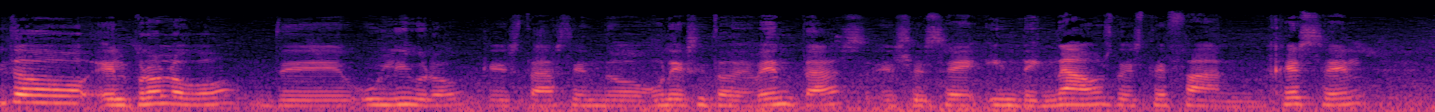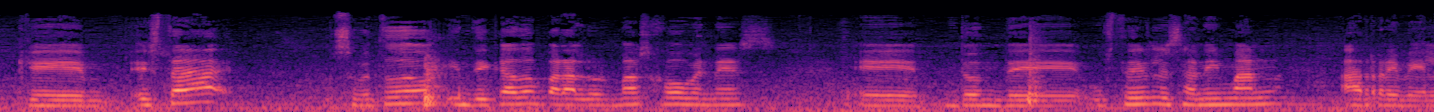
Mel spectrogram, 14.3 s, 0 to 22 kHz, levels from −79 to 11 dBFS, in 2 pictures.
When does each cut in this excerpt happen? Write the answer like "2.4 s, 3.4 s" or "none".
none

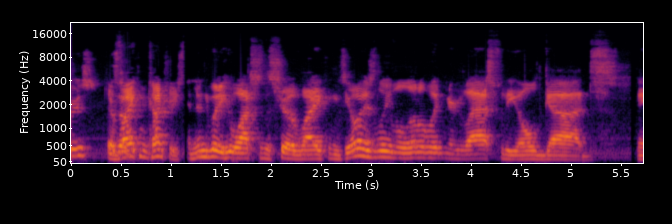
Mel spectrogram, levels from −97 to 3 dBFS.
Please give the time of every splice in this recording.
1.1 s

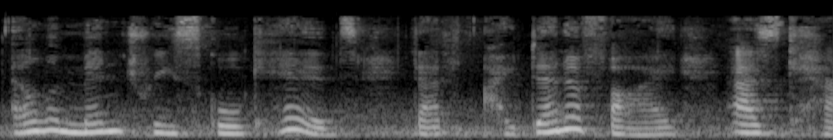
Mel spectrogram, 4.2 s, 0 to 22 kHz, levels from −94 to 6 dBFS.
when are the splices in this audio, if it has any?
none

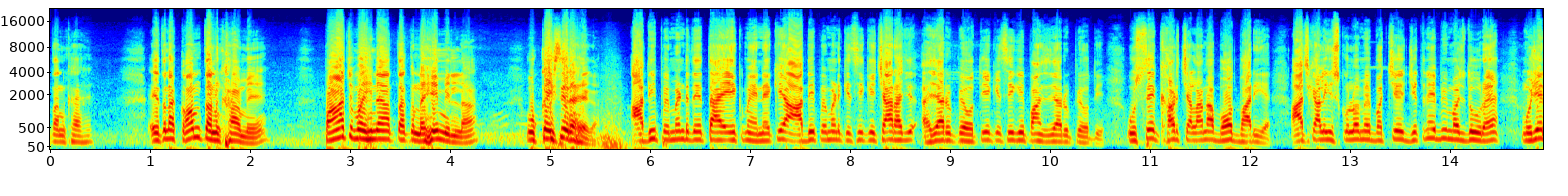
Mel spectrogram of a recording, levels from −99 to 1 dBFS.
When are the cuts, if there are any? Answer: 5.6 s

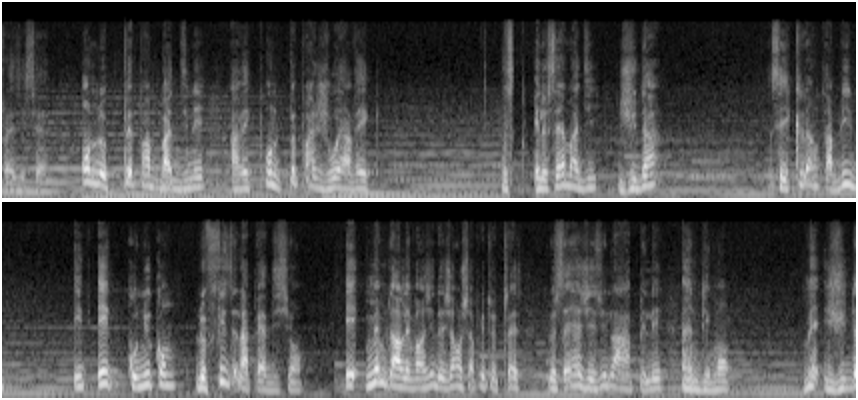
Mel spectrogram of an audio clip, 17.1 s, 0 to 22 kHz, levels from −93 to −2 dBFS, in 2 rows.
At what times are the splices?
5.1 s

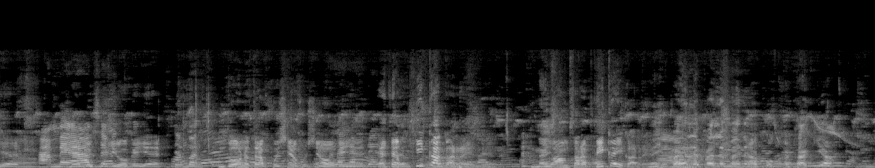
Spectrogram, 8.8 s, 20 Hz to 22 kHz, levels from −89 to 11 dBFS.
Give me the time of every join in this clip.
none

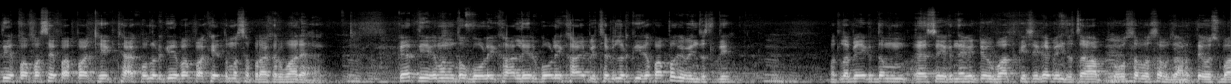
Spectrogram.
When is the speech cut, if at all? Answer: none

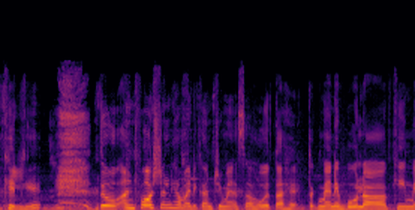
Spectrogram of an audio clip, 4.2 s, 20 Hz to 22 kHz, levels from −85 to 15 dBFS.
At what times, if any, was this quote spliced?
3.1 s

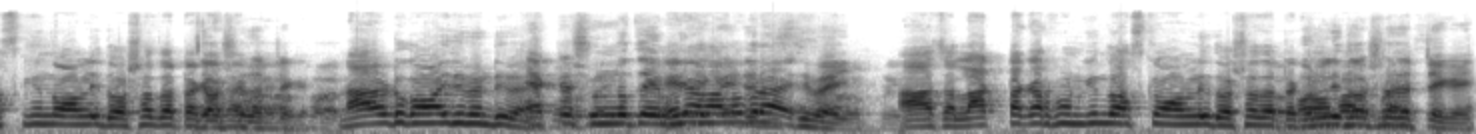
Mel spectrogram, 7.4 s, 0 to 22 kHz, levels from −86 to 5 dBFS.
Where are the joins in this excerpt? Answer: none

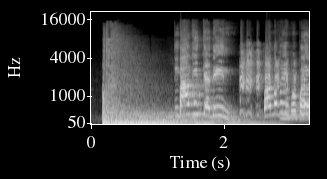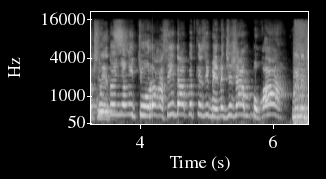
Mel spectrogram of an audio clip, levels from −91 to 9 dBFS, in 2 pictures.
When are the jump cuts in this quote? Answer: none

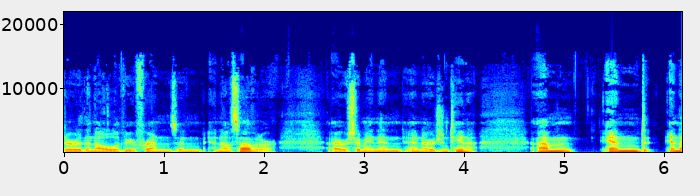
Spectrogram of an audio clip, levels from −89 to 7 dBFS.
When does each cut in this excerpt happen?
none

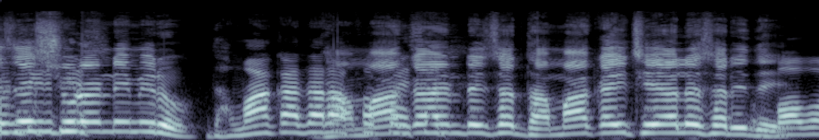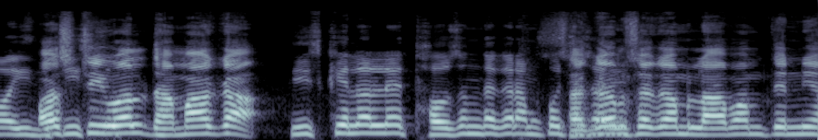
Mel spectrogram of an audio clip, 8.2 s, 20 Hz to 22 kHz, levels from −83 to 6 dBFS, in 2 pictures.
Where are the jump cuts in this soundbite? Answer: none

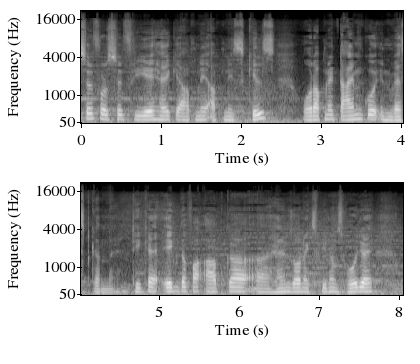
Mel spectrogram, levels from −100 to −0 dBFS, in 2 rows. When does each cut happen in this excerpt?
none

